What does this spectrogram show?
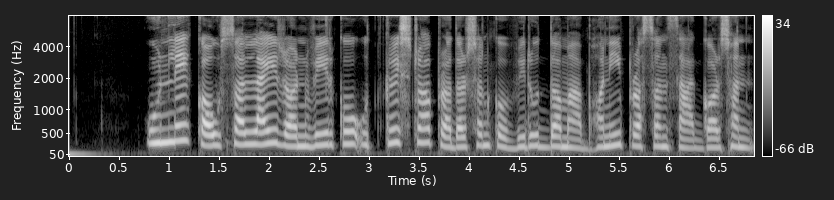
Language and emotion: Nepali, neutral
